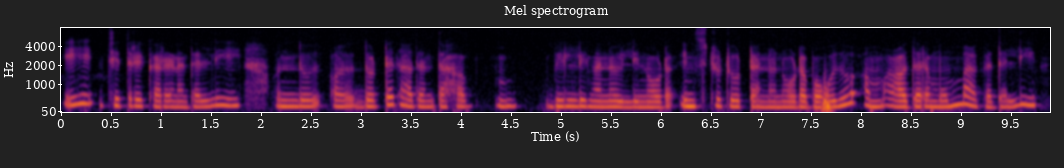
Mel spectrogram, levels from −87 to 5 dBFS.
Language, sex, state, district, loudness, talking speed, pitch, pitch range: Kannada, female, Karnataka, Dakshina Kannada, -33 LUFS, 75 wpm, 220 Hz, 205-240 Hz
